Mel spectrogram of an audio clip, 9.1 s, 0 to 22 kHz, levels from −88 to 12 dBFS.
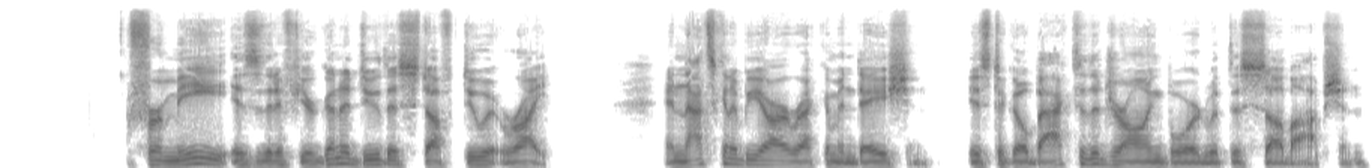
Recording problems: none

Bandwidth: 16.5 kHz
